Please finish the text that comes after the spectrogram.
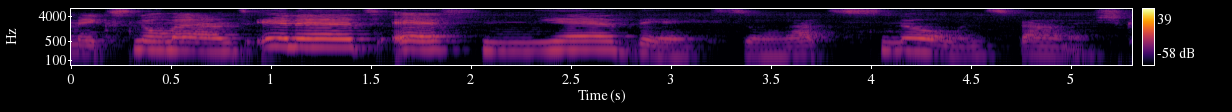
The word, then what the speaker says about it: nieve: Hombre de nieve. De nieve. See how it's N-I-E-V-E? And we pronounce each vowel. We say nieve, nieve.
